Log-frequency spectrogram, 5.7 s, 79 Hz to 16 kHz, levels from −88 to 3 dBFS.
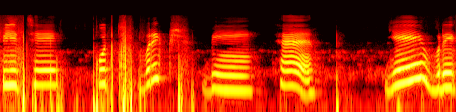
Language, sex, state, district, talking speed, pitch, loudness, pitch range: Hindi, male, Punjab, Fazilka, 75 wpm, 285 Hz, -16 LUFS, 240-300 Hz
